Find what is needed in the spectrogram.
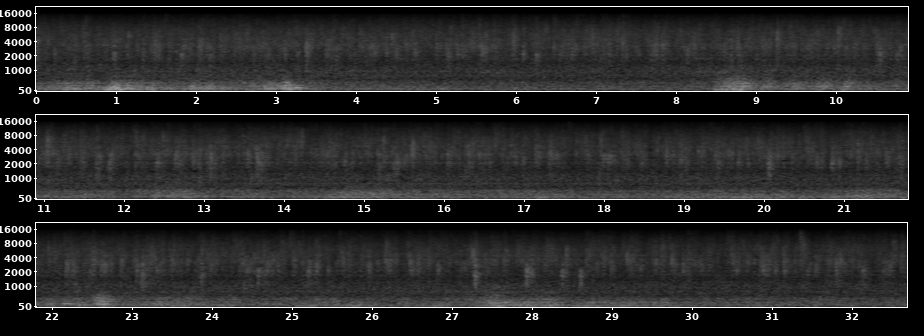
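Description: Heavy rain falling steadily, with drops splashing off a nearby roof edge. Thunder rumbles several times through it, the sharpest clap about nine seconds in.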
